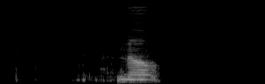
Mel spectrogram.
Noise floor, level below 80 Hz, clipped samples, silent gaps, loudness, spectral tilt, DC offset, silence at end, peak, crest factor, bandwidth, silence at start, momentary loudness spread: -77 dBFS; -80 dBFS; under 0.1%; none; -34 LUFS; -6.5 dB/octave; under 0.1%; 1.05 s; -18 dBFS; 22 dB; 16.5 kHz; 0.8 s; 24 LU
